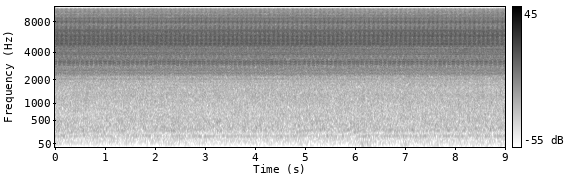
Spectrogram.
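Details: Bear cicadas calling in Kamo town on 2 August 2026 during a summer heatwave, recorded with a mirrorless camera: a dense, loud, unbroken shrill buzzing chorus with a fast throbbing pulse and nothing else audible.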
